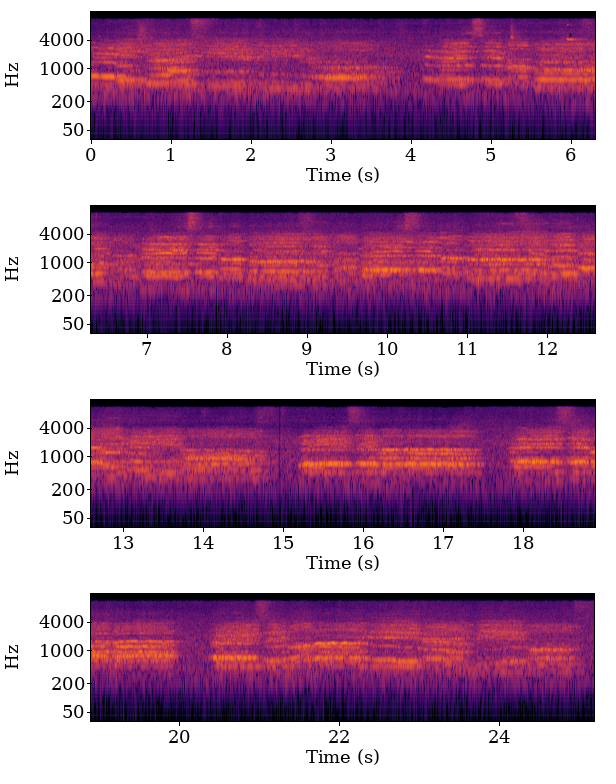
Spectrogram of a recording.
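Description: An unaccompanied choir singing a song in long held phrases, with short breaks between phrases a few times.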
